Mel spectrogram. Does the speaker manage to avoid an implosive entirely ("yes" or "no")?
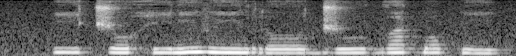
yes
